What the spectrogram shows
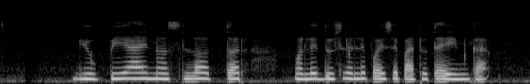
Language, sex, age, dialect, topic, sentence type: Marathi, male, 31-35, Varhadi, banking, question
